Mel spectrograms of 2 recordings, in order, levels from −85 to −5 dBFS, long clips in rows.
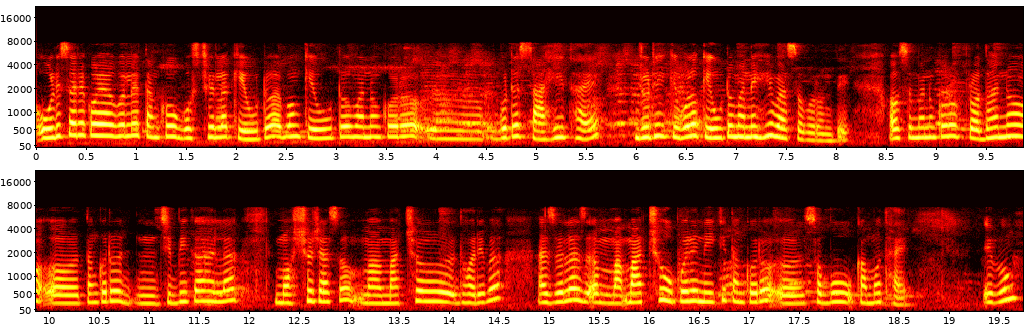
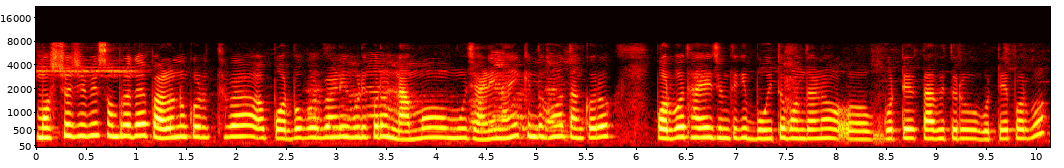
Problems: constant background noise, continuous background conversations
